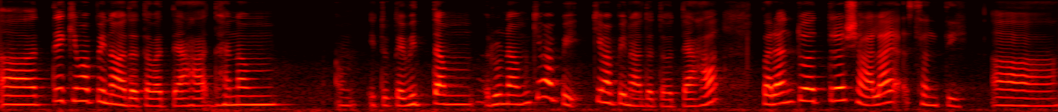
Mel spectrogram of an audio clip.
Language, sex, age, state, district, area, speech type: Sanskrit, female, 18-30, Karnataka, Dharwad, urban, spontaneous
